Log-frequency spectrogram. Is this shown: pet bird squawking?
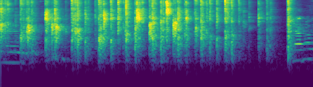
no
